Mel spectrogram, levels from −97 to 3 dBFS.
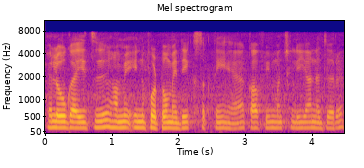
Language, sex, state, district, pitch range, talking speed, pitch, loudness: Hindi, female, Haryana, Jhajjar, 165-175 Hz, 160 wpm, 170 Hz, -17 LUFS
